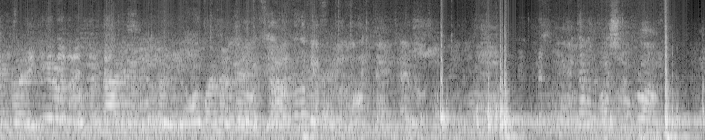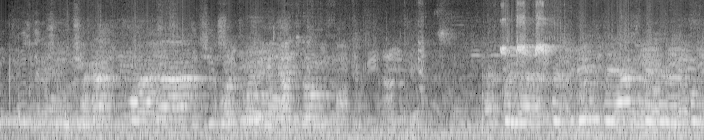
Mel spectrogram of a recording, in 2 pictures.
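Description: Many men chat and call out nearby outdoors.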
